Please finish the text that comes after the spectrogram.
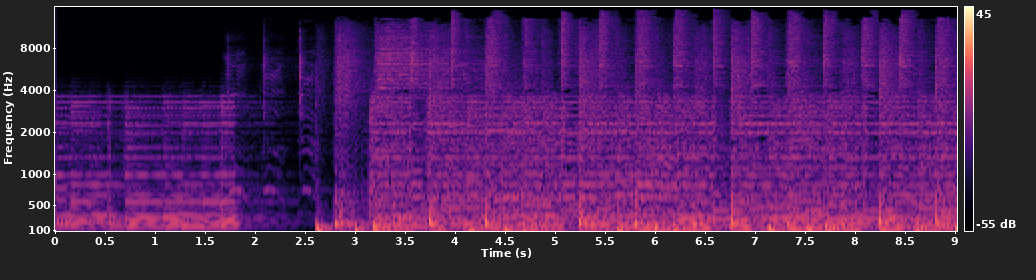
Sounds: music
rock music

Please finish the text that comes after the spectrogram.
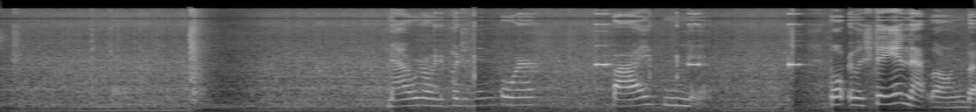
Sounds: bleep
speech
microwave oven
child speech

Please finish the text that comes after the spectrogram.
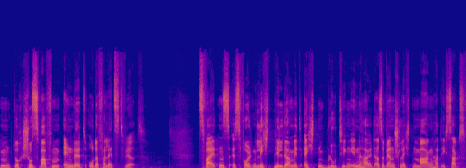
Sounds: speech

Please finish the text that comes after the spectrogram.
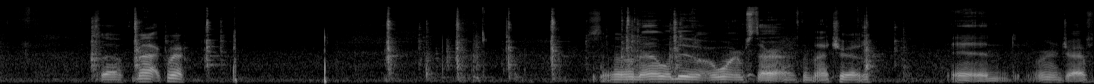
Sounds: speech

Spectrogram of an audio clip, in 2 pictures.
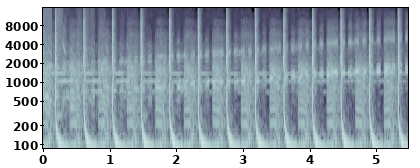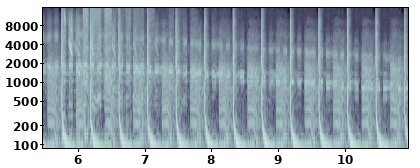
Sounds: music
techno
electronic music

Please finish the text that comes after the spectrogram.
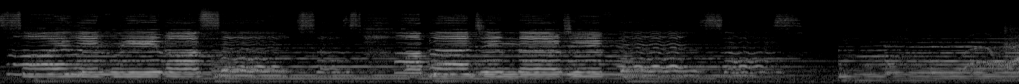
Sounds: music

